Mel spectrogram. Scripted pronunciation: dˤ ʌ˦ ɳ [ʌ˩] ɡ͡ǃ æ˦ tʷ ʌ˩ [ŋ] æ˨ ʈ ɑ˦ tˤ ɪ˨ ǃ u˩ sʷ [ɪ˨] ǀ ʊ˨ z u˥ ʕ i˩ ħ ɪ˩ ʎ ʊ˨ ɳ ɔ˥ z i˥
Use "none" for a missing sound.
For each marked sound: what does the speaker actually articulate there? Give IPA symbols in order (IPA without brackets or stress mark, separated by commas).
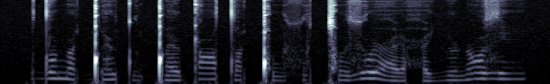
ʌ˨, ŋ͡ǃ, ɪ˨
